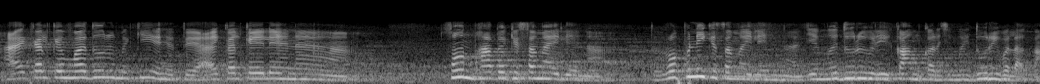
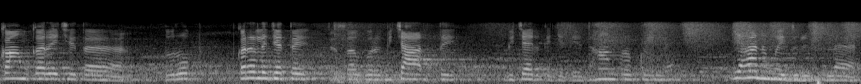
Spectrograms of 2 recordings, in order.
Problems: constant background noise, continuous background conversations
